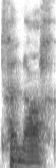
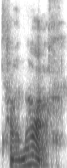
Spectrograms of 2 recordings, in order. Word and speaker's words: Tanakh: So, if you take those first three initial letters, you come up with an acronym uh which would be pronounced or spelled Tanakh or Tanakh.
